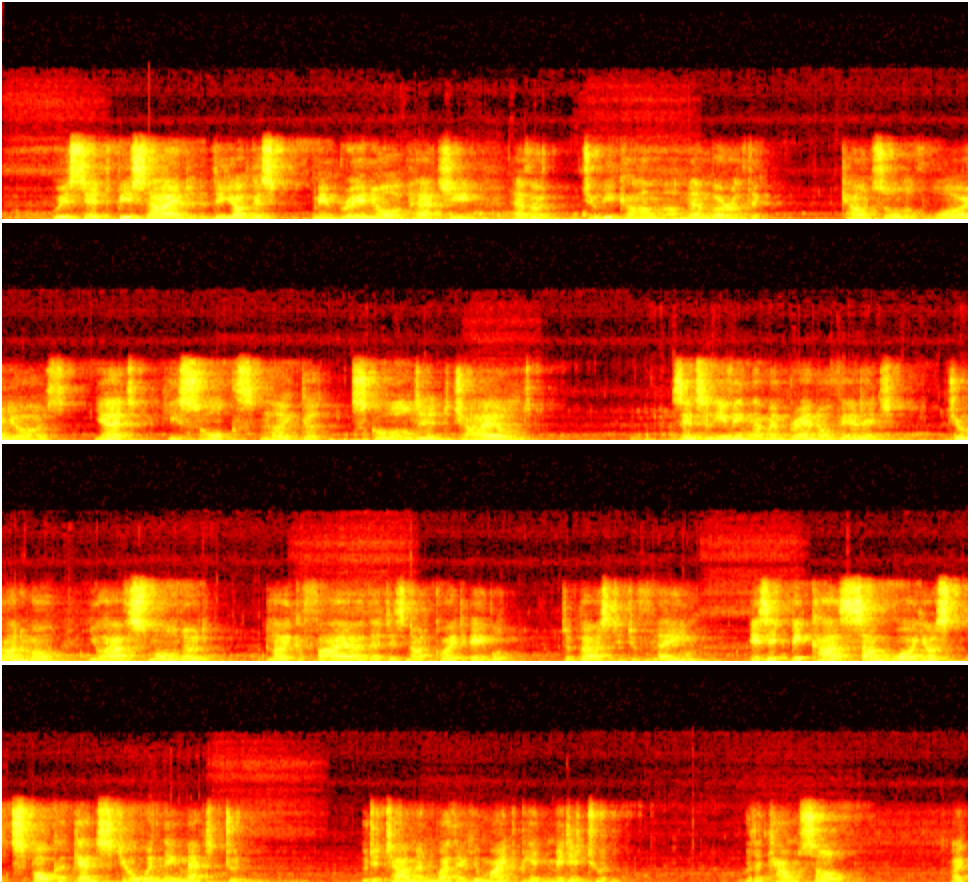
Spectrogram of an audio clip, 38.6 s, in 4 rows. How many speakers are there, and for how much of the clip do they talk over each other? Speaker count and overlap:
one, no overlap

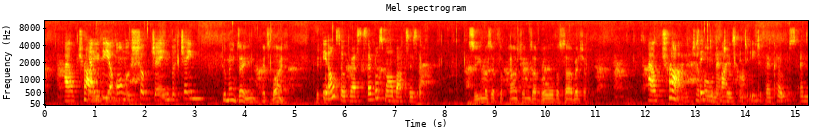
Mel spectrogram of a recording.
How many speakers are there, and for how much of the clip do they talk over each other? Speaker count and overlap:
four, about 15%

